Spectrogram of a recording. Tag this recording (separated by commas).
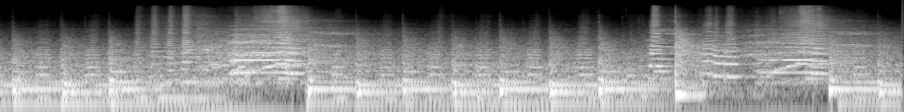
playing timpani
